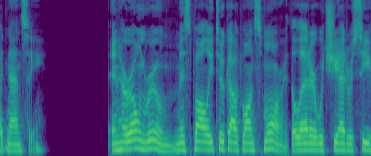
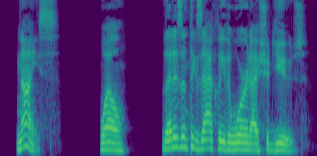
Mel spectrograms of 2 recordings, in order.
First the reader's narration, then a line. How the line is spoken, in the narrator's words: said Miss Polly stiffly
